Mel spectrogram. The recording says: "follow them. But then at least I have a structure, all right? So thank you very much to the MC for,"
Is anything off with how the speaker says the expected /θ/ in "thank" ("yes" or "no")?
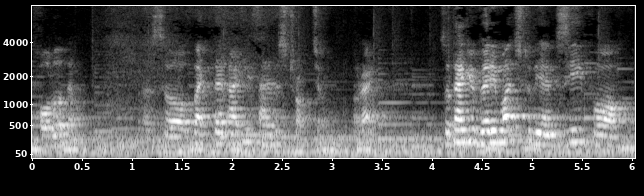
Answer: yes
